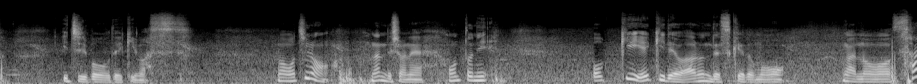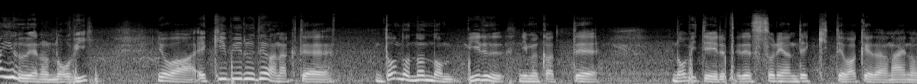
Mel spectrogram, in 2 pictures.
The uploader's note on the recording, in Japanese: 基本はペデストリアンデッキを歩きながらのレポート音源を配信。今回訪れたのは…茨城県 水戸駅ペデストリアンデッキ!!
